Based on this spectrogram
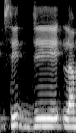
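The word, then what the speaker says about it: سجيل: হ্যাঁ এরপরে সিনজিম জের সিজ্জি ইয়া জের জি সিজ্জি লাম দুই জের লিন সিজ্জিন এখন যদি আমি এখানে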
